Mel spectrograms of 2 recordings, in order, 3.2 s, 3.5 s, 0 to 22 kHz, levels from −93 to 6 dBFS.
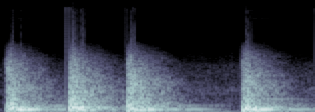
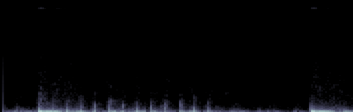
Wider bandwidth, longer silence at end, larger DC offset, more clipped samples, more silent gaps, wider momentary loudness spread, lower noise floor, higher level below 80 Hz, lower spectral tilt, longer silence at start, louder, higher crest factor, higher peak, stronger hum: first, 3.9 kHz vs 0.5 kHz; about the same, 0 s vs 0 s; neither; first, 0.3% vs under 0.1%; neither; first, 16 LU vs 11 LU; second, -32 dBFS vs -62 dBFS; first, -24 dBFS vs -42 dBFS; first, -11 dB/octave vs -9 dB/octave; second, 0.05 s vs 0.25 s; first, -13 LUFS vs -51 LUFS; second, 12 dB vs 18 dB; first, 0 dBFS vs -14 dBFS; neither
